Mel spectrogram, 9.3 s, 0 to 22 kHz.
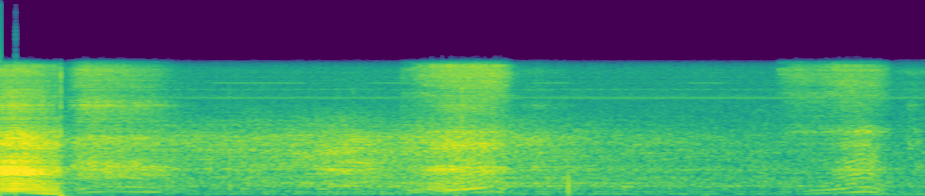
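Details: Man sleeping and snoring in a quiet room: rough, rattling snores, one with each breath, roughly every four seconds (about 15 breaths a minute).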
